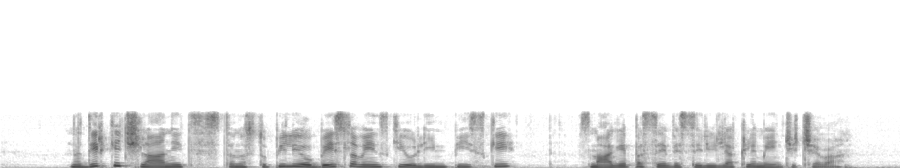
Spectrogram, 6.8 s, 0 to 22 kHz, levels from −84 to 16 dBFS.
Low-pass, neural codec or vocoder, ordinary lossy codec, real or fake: 7.2 kHz; codec, 16 kHz, 16 kbps, FunCodec, trained on Chinese and English, 50 frames a second; none; fake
